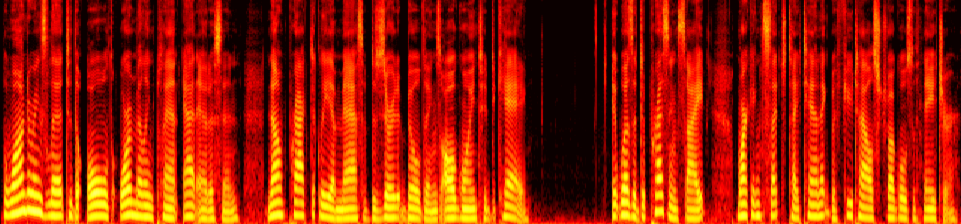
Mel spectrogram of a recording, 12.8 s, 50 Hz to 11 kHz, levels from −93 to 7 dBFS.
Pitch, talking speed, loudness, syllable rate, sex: 155 Hz, 165 wpm, -18 LUFS, 5.4 syllables/s, female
